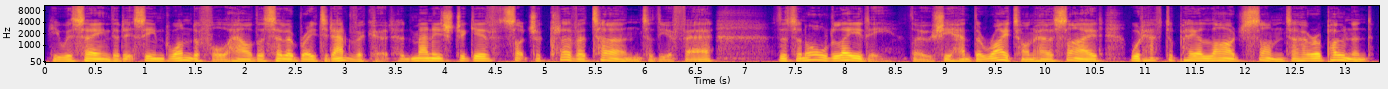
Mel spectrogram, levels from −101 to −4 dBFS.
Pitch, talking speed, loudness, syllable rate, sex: 105 Hz, 200 wpm, -17 LUFS, 5.0 syllables/s, male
